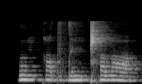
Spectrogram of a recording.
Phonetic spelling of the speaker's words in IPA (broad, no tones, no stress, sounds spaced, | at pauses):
o ŋ q ɒ dˤ ə d ɪ ŋ ǁʰ ɨ ðˤ ɑ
